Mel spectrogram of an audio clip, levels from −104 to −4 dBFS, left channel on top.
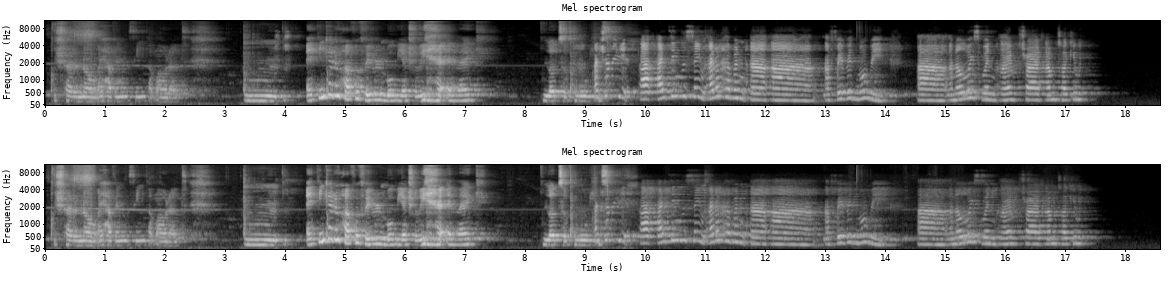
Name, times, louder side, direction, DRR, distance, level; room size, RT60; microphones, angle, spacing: voice 1, 0.0-2.8 3.3-3.9 4.3-7.3 8.3-9.4 13.0-13.1 15.0-15.1 16.7-16.8, right 3 dB, 50° right, 8 dB, 2.8 m, -30 dB
voice 2, 9.1-14.2 14.5-17.3, left 4 dB, 80° left, 7 dB, 4.3 m, -34 dB
29.0 x 26.5 x 7.4 m, 0.84 s
head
